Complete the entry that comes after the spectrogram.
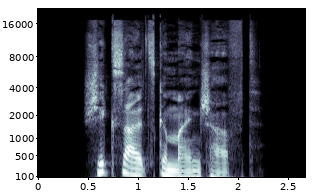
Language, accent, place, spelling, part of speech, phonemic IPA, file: German, Germany, Berlin, Schicksalsgemeinschaft, noun, /ˈʃɪk.za(ː)ls.ɡəˌmaɪ̯n.ʃaft/, De-Schicksalsgemeinschaft.ogg
- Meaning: community of fate, a group of people who are bound (temporarily or for good) by a shared destiny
